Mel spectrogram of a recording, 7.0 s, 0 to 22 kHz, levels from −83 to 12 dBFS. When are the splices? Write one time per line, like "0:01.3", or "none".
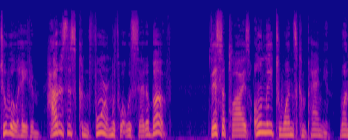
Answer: none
